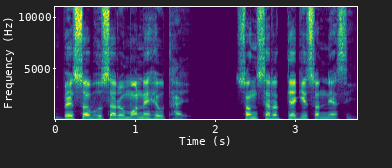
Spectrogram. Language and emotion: Odia, neutral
